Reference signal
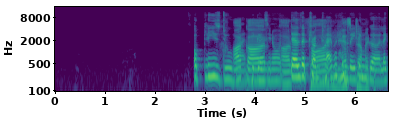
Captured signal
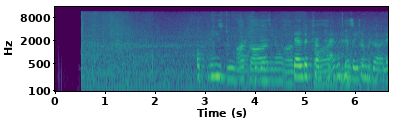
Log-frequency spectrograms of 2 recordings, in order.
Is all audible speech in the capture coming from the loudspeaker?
Yes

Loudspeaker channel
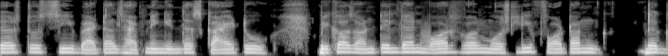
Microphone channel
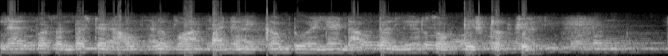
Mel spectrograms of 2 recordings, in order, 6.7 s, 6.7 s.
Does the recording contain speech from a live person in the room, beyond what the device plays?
Yes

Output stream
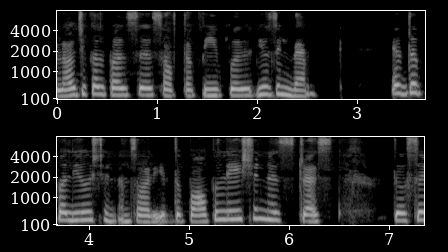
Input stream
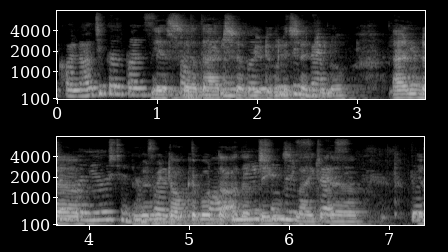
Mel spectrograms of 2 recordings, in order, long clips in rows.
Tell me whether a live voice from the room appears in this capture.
Yes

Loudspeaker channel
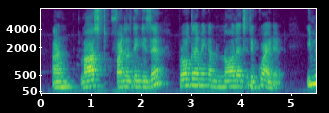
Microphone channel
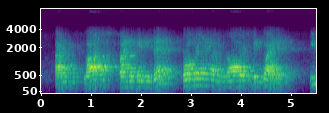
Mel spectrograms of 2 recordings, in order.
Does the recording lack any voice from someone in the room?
Yes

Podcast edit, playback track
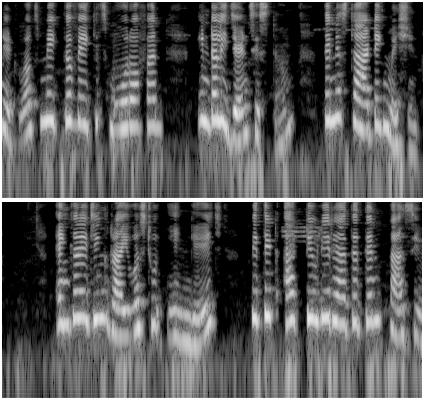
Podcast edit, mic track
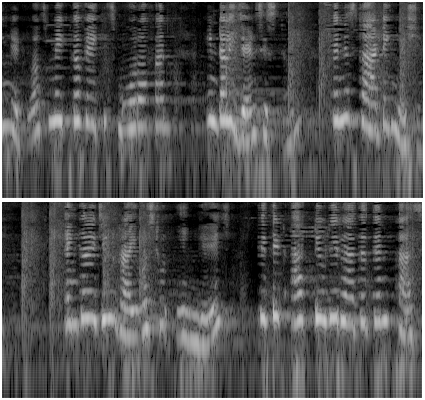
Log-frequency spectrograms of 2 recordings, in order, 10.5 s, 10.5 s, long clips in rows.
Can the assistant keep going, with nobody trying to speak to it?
Yes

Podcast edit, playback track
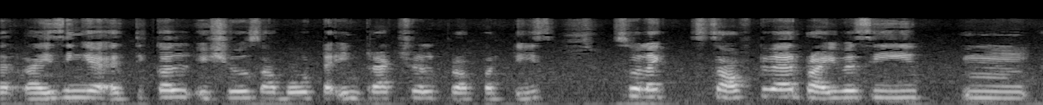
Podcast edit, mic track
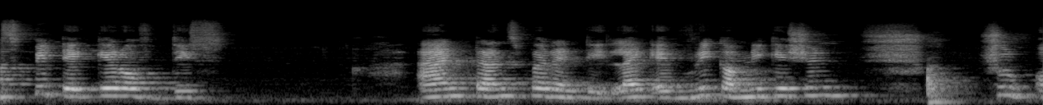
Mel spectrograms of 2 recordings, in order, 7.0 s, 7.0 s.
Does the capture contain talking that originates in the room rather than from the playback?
Yes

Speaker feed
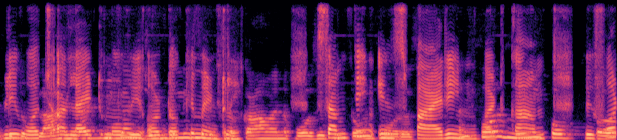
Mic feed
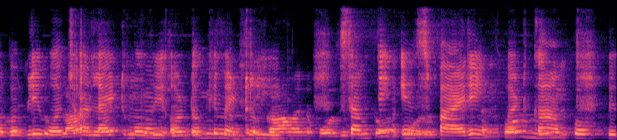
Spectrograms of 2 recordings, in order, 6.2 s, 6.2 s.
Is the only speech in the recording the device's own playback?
No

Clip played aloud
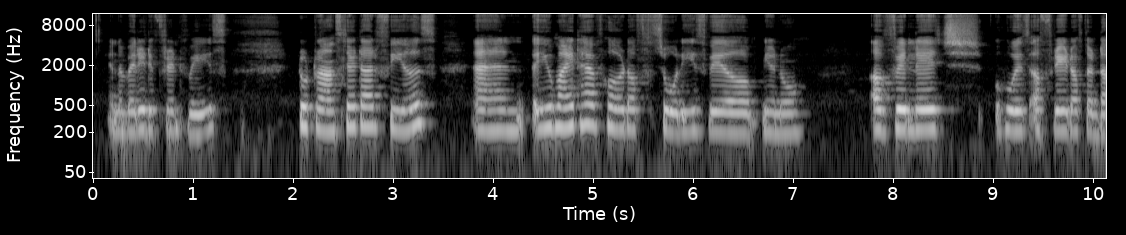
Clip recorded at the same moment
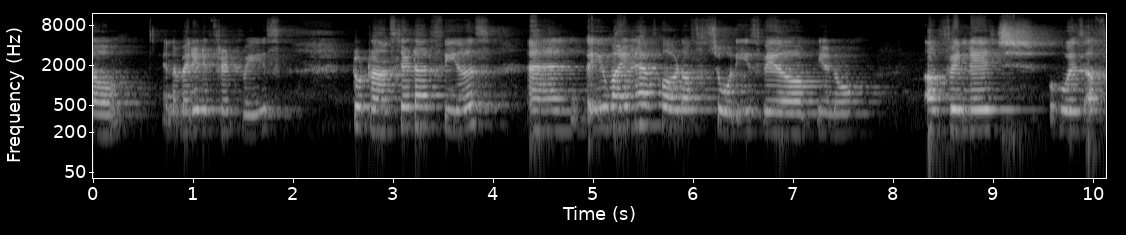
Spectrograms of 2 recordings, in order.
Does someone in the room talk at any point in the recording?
No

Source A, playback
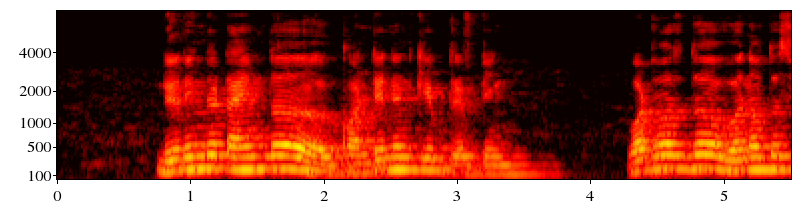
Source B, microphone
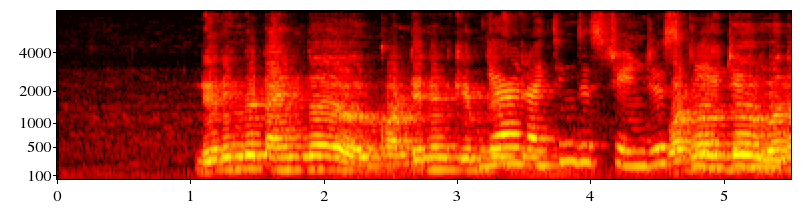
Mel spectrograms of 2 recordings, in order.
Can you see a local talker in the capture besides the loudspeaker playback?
Yes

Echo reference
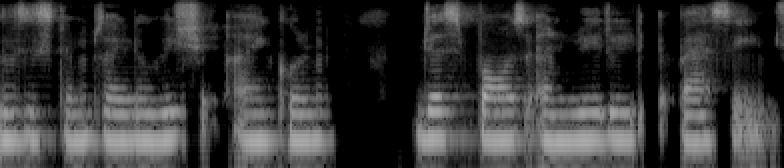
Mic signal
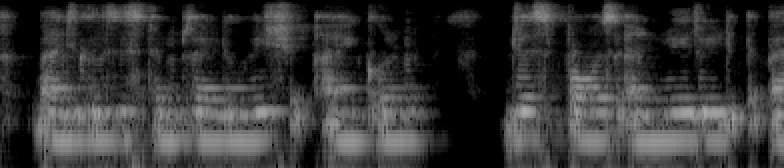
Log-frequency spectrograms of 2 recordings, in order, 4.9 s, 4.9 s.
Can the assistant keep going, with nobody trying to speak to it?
Yes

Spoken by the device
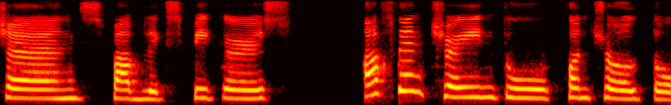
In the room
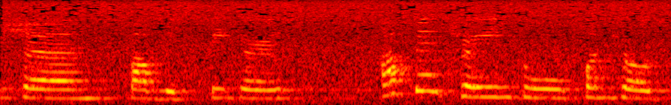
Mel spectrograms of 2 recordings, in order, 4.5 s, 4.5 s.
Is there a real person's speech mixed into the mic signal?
No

